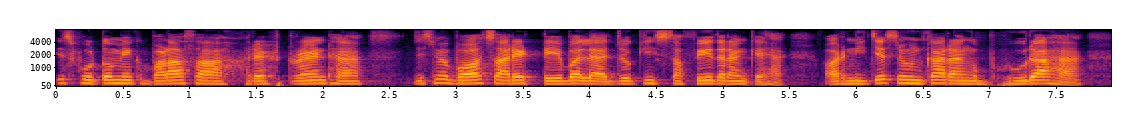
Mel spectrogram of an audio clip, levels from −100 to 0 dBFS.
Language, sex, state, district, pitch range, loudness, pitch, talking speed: Hindi, male, Jharkhand, Garhwa, 145-175 Hz, -18 LUFS, 160 Hz, 195 wpm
